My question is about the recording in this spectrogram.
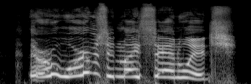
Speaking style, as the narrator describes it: she screamed

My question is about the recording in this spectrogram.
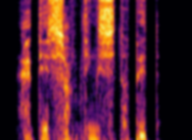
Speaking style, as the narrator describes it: she whispered

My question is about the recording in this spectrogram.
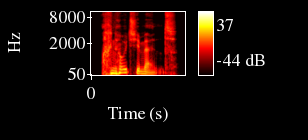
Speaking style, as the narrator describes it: Harry chuckled

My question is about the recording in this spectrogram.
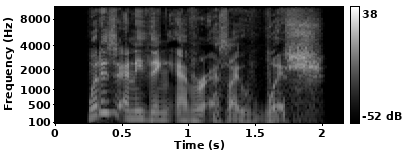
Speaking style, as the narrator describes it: Alexandra snapped

